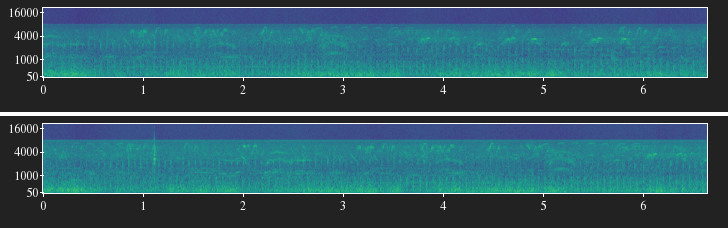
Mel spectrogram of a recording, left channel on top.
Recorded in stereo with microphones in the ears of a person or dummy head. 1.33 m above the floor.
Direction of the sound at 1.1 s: 55° right (ahead or behind).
